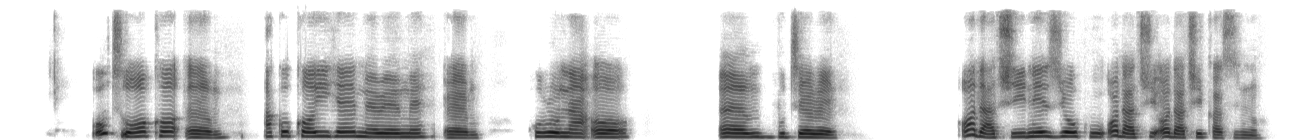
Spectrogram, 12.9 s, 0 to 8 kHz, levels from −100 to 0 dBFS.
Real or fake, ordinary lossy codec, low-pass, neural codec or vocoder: fake; AAC, 48 kbps; 7.2 kHz; autoencoder, 48 kHz, 32 numbers a frame, DAC-VAE, trained on Japanese speech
